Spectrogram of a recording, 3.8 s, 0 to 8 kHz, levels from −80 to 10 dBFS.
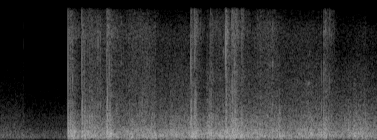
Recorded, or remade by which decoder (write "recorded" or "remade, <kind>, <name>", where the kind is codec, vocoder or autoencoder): recorded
